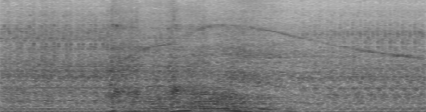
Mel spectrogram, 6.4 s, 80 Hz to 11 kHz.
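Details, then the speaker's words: 1946 Ford, cold idle on first run out of shop, downsized radiator, coolant only cool-warm, nowhere near thermostat temperature: steady petrol idle evening out with a brief blip in the middle; normal cold idle, smoothing out. "just listen to it it's smoothing out a little bit cool warm nowhere near the thermostat"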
